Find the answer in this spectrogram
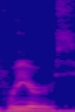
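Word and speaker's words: Frears: Freers. I keep wanting to say Fears, but there's an R in there.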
